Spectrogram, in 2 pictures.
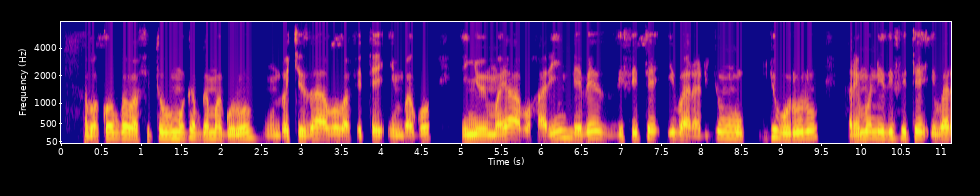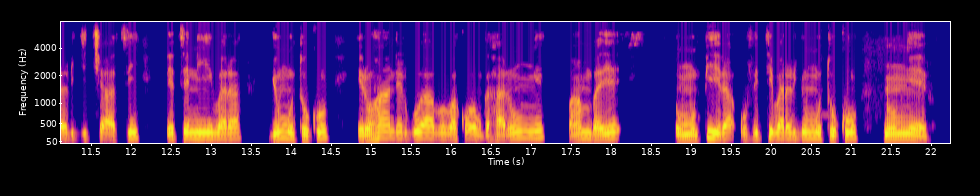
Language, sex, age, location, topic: Kinyarwanda, male, 50+, Musanze, government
